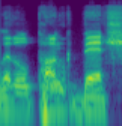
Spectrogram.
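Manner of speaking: deep, low, heavy growl. Quoting a line from a film he is in: Jeffrey Wright growl. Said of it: "his signature growl".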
